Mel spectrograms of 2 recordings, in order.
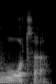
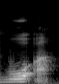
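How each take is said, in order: First: The middle t is a clear t. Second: The middle t is a glottal stop.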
